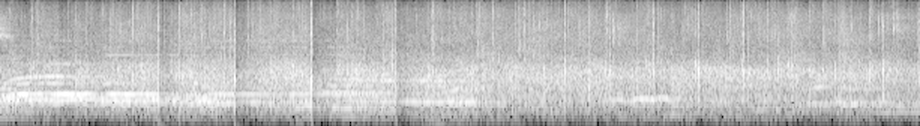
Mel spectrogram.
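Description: An audience breaks into a round of applause, a dense, steady wash of clapping that holds strong for several seconds, with some faint cheering and tonal murmurs mixed in underneath.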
